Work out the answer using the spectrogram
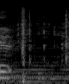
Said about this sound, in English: So I was just scribbling on this paper.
